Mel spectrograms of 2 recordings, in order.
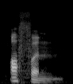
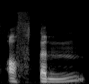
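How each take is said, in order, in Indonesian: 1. Bunyi t dihilangkan dan senyap. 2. Bunyi t jelas diucapkan. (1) "T-nya luluh ya ... di drop gitu" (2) "jangan bacanya"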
